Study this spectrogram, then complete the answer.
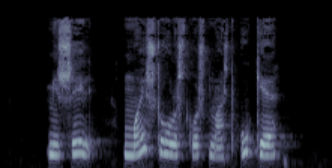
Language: Mari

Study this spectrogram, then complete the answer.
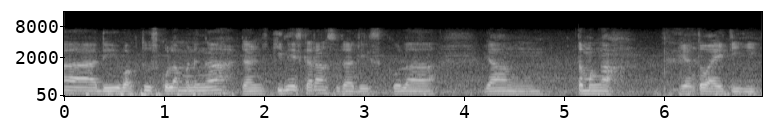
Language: Malay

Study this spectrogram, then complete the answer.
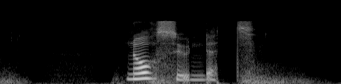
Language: Swedish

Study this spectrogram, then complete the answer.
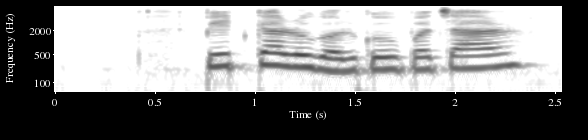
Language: Nepali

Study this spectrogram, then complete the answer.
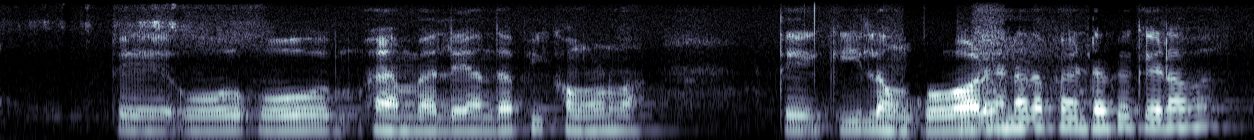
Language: Punjabi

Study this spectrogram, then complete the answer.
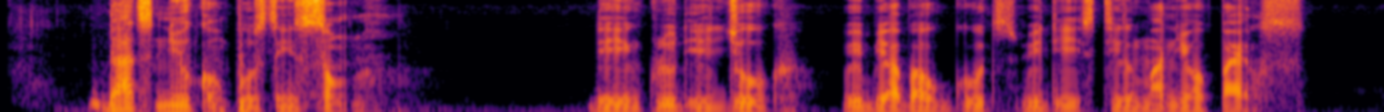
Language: Nigerian Pidgin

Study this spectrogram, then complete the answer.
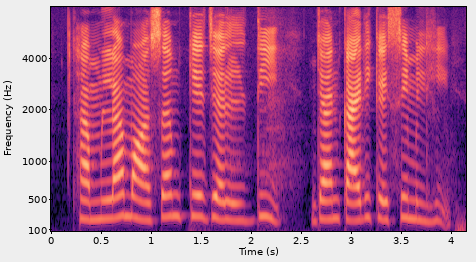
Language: Chhattisgarhi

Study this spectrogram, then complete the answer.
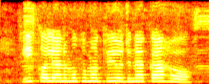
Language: Bhojpuri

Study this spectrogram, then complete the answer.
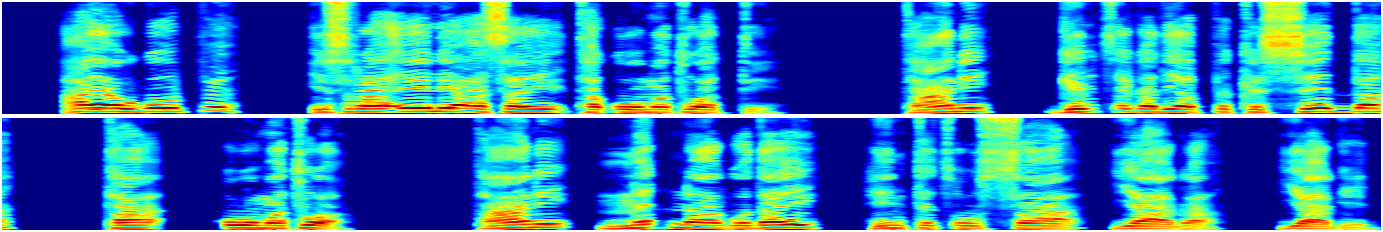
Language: Dawro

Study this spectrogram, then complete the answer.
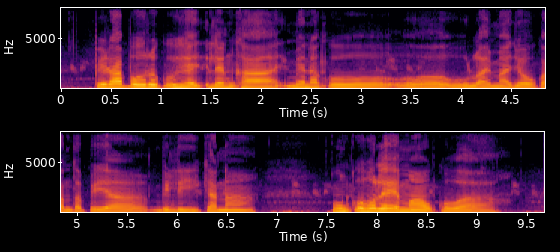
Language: Santali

